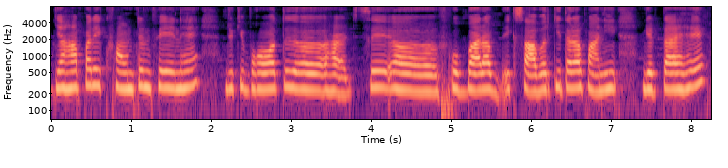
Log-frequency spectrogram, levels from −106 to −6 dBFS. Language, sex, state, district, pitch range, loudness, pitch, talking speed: Hindi, female, Uttar Pradesh, Jalaun, 240-260 Hz, -26 LUFS, 250 Hz, 150 wpm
